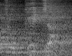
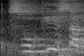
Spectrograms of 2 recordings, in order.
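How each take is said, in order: First: The word begins with a ch sound. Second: The word begins with an s sound. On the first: The speaker calls it wrong. "not chukicha" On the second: The speaker calls it right. "The word is chuk- sukisa"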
